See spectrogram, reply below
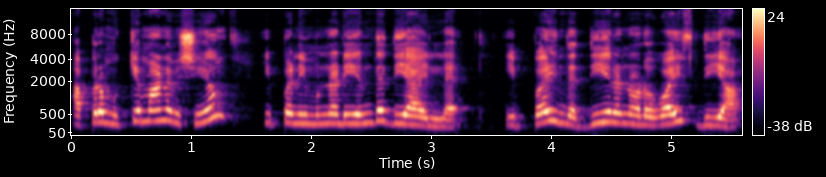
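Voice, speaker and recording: A woman voicing a gruff but caring young husband in a storybook reading, speaking in clipped, lowered commands. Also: normal speed, darkish tone, close to an everyday voice. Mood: tender.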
